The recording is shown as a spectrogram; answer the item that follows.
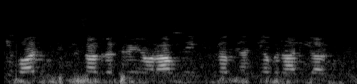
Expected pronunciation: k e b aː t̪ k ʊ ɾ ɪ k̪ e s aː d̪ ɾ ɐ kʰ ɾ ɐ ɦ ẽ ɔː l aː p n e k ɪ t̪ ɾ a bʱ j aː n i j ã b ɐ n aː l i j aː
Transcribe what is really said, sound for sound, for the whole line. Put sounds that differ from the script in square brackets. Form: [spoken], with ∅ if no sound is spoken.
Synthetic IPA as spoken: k e b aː [d̪] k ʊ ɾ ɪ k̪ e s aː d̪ ɾ ɐ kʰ ɾ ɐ ɦ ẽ ɔː [ɾ] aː p n e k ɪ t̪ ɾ a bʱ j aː n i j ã b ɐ n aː l i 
